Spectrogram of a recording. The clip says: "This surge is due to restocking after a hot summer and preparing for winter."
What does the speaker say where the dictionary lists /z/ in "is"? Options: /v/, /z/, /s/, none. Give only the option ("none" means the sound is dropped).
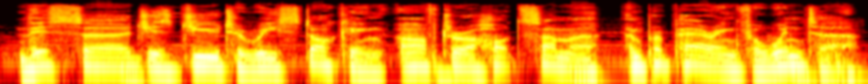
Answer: /z/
